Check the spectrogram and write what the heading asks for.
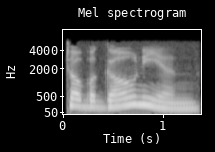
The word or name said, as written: Tobagonian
